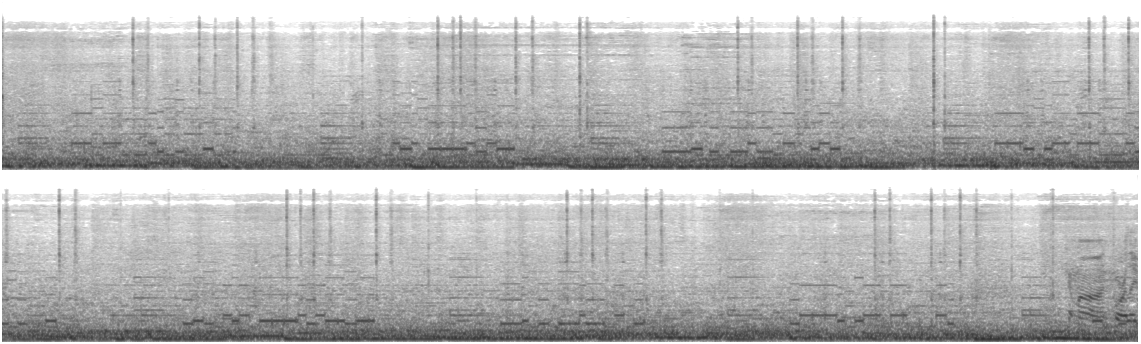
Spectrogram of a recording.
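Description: Casino slot floor din: many slot machines' short electronic beeps and jingles overlapping with background chatter and a low rumble, with frequent sharp clicks throughout. The three-reel slot machine in front is being spun again and again.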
